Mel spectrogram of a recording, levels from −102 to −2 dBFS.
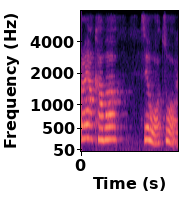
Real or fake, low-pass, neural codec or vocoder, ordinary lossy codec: real; 7.2 kHz; none; Opus, 32 kbps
